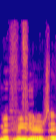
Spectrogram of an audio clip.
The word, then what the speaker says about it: M'Pheeters: Mefeeters. Mefeeters, and it's spelled M'Pheeters. – Yeah. – Which we think is pronounced Mefeeters.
